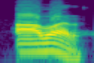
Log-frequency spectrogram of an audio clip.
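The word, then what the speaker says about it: hour: ए एन लगानी है इसमें भी एच दिया है लेकिन यह एच जो है साइलेंट है जब हम उच्चारण करते हैं तो एच को नहीं बोलते हैं और जो उच्चारण है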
